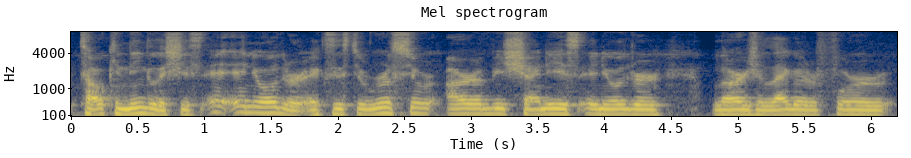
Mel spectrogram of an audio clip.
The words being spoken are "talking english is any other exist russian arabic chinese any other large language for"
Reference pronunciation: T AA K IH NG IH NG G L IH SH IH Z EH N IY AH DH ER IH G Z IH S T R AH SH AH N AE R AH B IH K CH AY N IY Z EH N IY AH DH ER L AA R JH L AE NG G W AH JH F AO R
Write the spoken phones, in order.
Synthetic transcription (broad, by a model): T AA K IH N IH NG G L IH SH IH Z EH N IY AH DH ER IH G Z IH S T R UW S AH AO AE R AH B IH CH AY N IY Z EH N IY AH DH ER L AA R JH L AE G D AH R F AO R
